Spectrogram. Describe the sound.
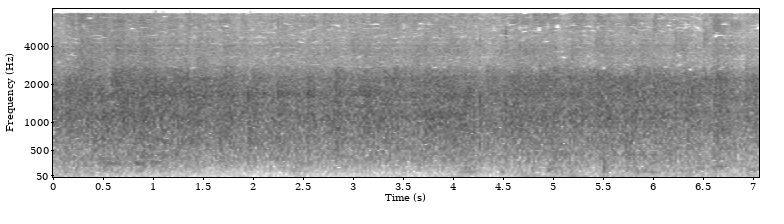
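Audience applause welcomes a priest as guest speaker at a Lenten evening talk, a dense, steady wash of clapping that holds at an even loud level for about seven seconds with no voices over it.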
